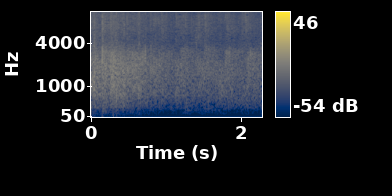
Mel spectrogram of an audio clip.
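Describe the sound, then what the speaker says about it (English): A chapel congregation applauds university singers, a dense, steady wash of clapping that starts full and eases slightly over a couple of seconds. "Have one more round of applause for university singers"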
